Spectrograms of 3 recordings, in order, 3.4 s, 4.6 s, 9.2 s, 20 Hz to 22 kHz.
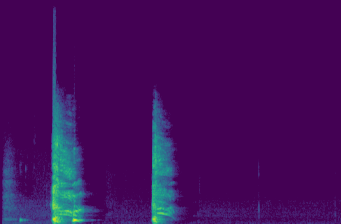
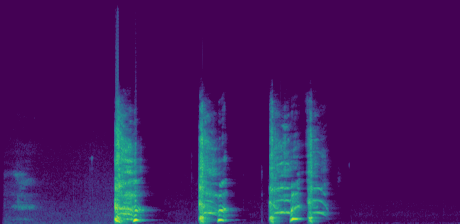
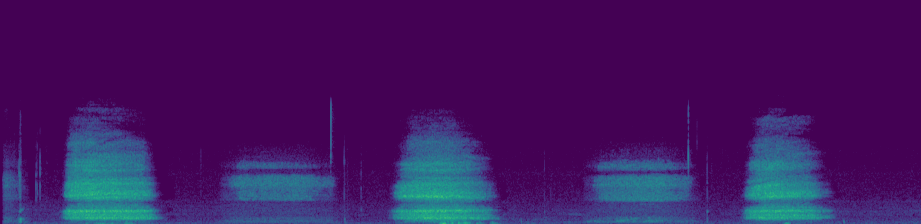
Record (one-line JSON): {"cough_length": "3.4 s", "cough_amplitude": 32768, "cough_signal_mean_std_ratio": 0.22, "three_cough_length": "4.6 s", "three_cough_amplitude": 32602, "three_cough_signal_mean_std_ratio": 0.3, "exhalation_length": "9.2 s", "exhalation_amplitude": 4771, "exhalation_signal_mean_std_ratio": 0.49, "survey_phase": "beta (2021-08-13 to 2022-03-07)", "age": "45-64", "gender": "Female", "wearing_mask": "No", "symptom_headache": true, "smoker_status": "Never smoked", "respiratory_condition_asthma": false, "respiratory_condition_other": false, "recruitment_source": "Test and Trace", "submission_delay": "2 days", "covid_test_result": "Positive", "covid_test_method": "RT-qPCR", "covid_ct_value": 27.6, "covid_ct_gene": "ORF1ab gene"}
